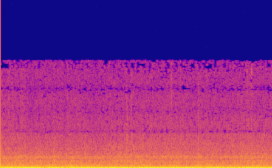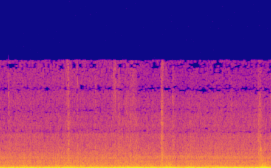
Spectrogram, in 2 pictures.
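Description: Steady low rumble of a car's road and engine noise, heard from inside the cabin of a moving car through a phone microphone.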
